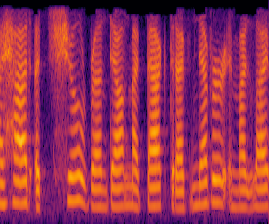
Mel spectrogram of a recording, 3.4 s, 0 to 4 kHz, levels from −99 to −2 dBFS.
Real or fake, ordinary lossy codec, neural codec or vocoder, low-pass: real; MP3, 32 kbps; none; 3.6 kHz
